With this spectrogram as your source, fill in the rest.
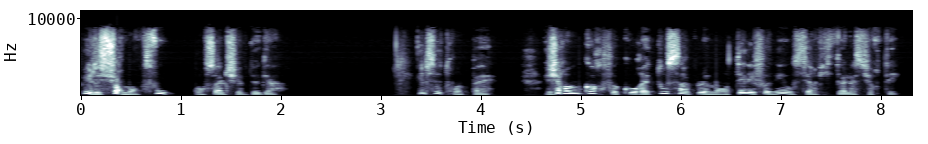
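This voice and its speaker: A man reading an audiobook aloud in a steady, measured narration. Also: on the high side, breathy edge, dry recording. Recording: dull lo-fi recording.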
